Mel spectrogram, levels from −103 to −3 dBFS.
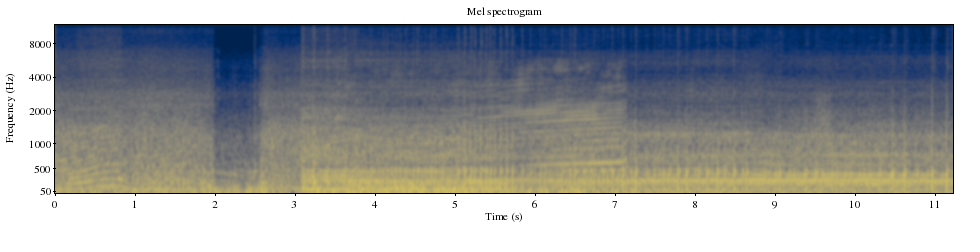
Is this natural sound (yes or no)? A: yes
